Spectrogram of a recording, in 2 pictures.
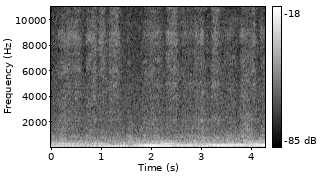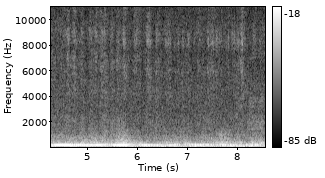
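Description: Faint scratching of a hard graphite pencil sketching loose layout lines on drawing paper, with a low steady hum underneath.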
